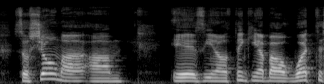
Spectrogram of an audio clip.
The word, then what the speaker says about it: Shoma: That's how you pronounce his name. So Shoma is thinking about what to spend his last parts of money that he has left.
